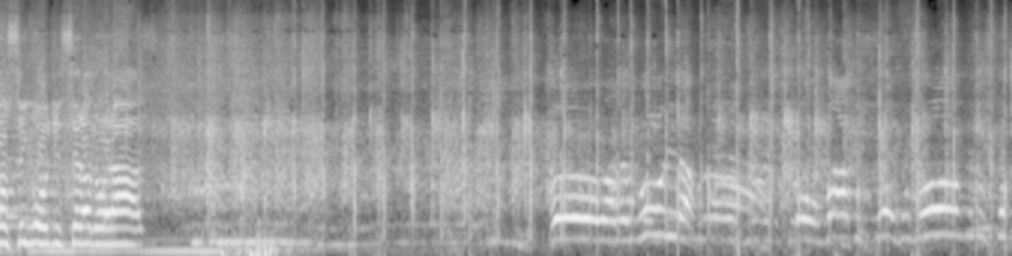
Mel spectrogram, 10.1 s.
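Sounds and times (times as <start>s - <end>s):
speech: 0.0s - 2.6s, 6.8s - 10.1s
audience clapping: 0.0s - 10.1s.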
